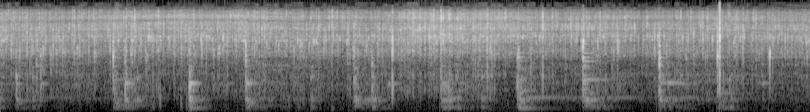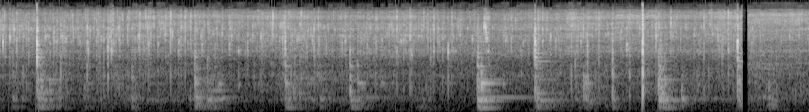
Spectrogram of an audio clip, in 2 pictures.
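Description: Three slit green chilies fry in hot oil for a coconut chammanthi, giving a dense, steady crackling sizzle punctuated by sharp spatters and spoon clicks throughout, with no voices.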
